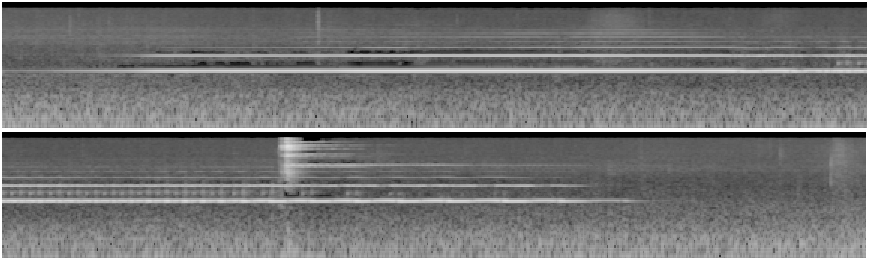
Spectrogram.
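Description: Accordion holding one long high note that swells in over the first two seconds, begins to waver about halfway through, and fades away near the end. A single bright struck sound with a short ring cuts in a few seconds before the note ends.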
